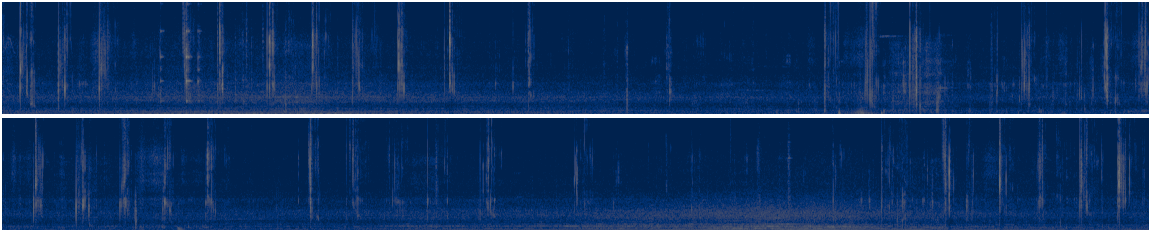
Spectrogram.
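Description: Close-up eating sounds of egg toast being bitten and chewed: crunches and wet mouth clicks, coming thickly at first, easing off for several seconds past the middle, then picking up again near the end.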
